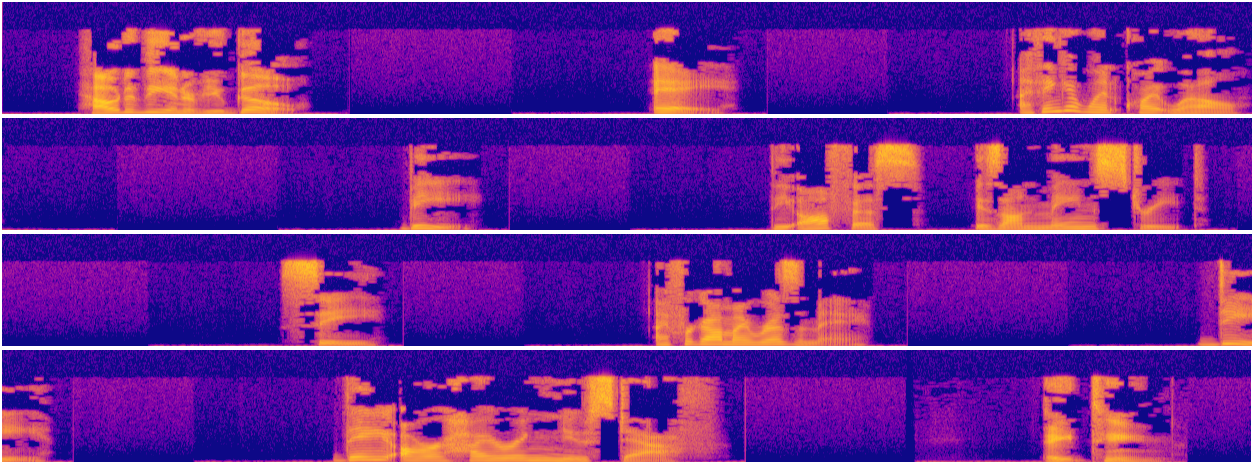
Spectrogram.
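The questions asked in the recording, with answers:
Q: How did the interview go?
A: A: I think it went quite well.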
